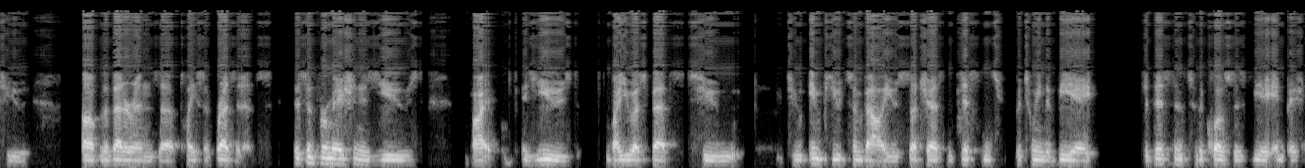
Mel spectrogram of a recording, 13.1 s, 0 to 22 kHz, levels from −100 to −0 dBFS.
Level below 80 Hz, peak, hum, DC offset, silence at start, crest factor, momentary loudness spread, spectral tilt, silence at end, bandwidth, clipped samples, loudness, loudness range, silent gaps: -54 dBFS; -4 dBFS; none; under 0.1%; 0 s; 20 dB; 12 LU; -6 dB/octave; 0.05 s; 17 kHz; under 0.1%; -23 LUFS; 2 LU; 0.60-0.80 s, 2.72-2.93 s, 4.22-4.26 s, 4.51-4.64 s, 5.80-5.96 s, 7.43-7.52 s, 10.05-10.14 s, 10.98-11.41 s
